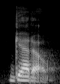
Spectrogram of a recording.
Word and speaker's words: ghetto: When GH is at the beginning of a word, H is silent, like in ghost or ghetto.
